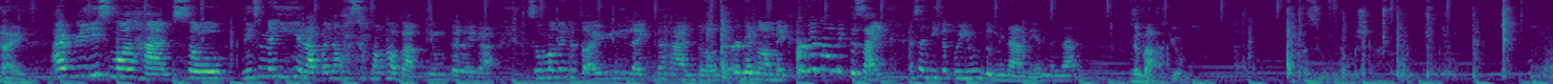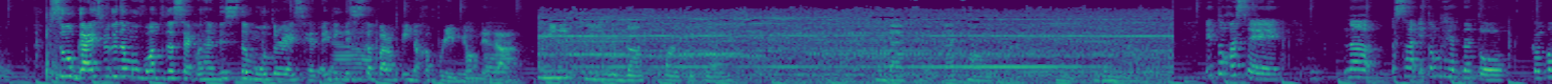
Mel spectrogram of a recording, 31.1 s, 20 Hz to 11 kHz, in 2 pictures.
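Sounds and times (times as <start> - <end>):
background music: 0.0 - 31.0
music with low beat: 9.3 - 16.7
person speaking: 18.7 - 19.4
vacuum cleaner whine: 20.9 - 27.3.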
